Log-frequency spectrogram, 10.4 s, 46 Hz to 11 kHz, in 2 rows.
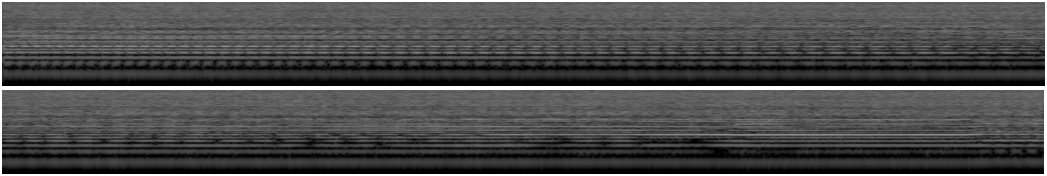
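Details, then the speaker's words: Indoors, motor on a Coroplast delta wing held by hand, with an 808 #16 V3 camera: a steady high-pitched drone with a strong pulsing wobble, a severe vibration from an awful prop, probably slightly bent from landings. "this is a very severe case of vibration that prop is is awful it's probably even a little bit bent from from some of the uh some of the landings I've had"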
